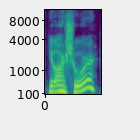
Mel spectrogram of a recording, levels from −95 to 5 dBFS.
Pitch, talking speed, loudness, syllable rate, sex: 195 Hz, 230 wpm, -12 LUFS, 6.0 syllables/s, male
